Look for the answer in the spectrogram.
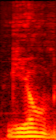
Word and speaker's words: Guillaume: Guillaume, just like Guillaume La Tendresse. That's how I know how to pronounce it.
